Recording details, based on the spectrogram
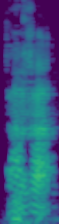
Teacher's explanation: The R is not really heard.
